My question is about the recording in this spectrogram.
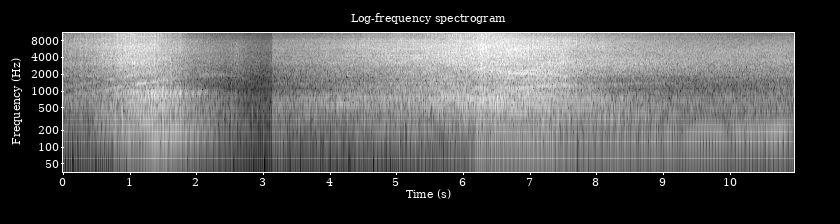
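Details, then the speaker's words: Harley-Davidson Street Bob 117ci with stock, fairly quiet exhaust: deep lumpy V-twin revving and settling with light valve-train ticking audible. Normal running. "You can hear the valves rattling, and it kind of gives you a Ducati feeling, which you really don't want to have on a Harley."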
